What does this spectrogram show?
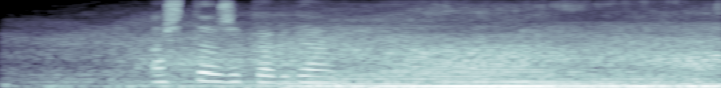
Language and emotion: Russian, neutral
